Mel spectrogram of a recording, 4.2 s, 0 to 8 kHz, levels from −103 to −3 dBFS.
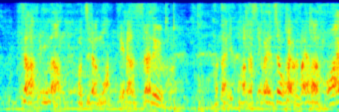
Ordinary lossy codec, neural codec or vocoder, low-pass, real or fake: AAC, 48 kbps; codec, 16 kHz, 4.8 kbps, FACodec; 7.2 kHz; fake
